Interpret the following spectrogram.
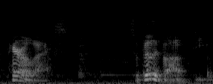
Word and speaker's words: parallax: You're missing a syllable there, please. It's parallax.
